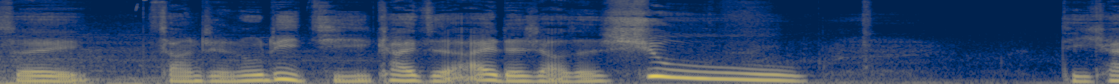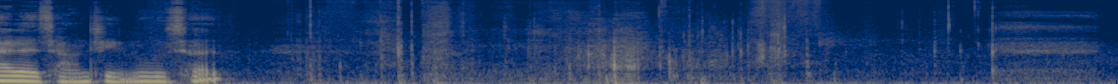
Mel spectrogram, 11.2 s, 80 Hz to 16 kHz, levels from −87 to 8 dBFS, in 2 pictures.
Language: Chinese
